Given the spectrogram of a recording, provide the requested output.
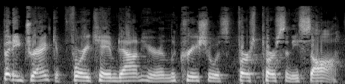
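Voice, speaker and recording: A woman's voice: lowish voice, fast talker, lightly acted. Woman voicing a blunt, exasperated boy. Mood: matter-of-fact.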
